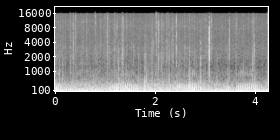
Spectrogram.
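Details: Continuous low, throbbing purr from a cat, rising and easing gently, with the crackle of a burning fire scattered over the top.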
